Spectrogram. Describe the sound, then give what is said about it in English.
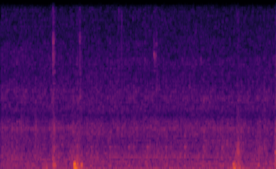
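A Chevy Duramax diesel truck engine idles with a steady, low, even rumble, broken by a few brief knocks or clicks. No one speaks. “It purrs like a kitten. It does purr like a kitten.”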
